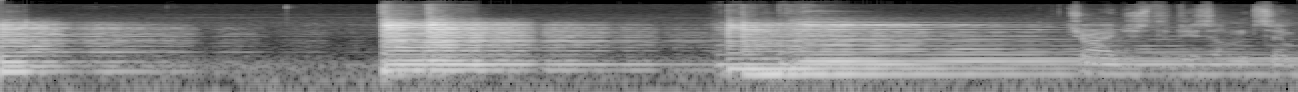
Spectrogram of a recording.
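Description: Meris MercuryX effects pedal with LFO flutter processing three struck guitar chords, each ringing out with wobbling, warbling modulation; the last tail is smeared by flutter, with speech faintly mixed in.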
